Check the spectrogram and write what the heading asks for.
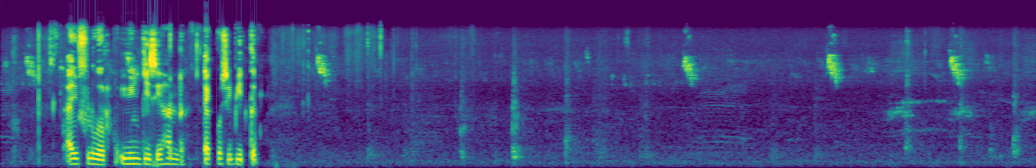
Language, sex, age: Wolof, male, 25-35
